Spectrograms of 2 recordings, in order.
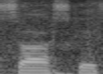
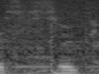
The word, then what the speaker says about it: Sasuke: And I think it pisses me off when folks try to say Sasuke's name and they say Sasuke. They're trying to say it the way it's spelled. It's Sasuke, not Sasuke.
